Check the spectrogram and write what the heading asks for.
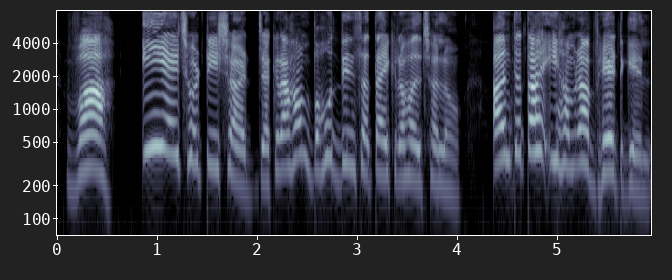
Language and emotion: Maithili, surprised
